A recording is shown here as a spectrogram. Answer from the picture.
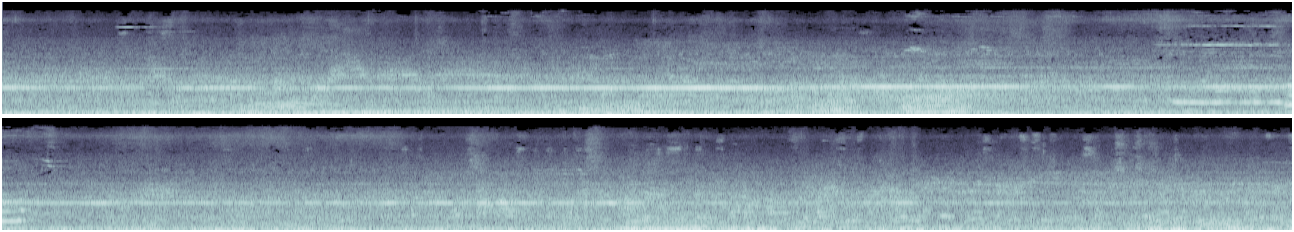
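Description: Busy city street traffic: steady low rumble of engines and tyres with a continuous high-pitched whine, strongest in the first half. Passersby's voices come and go.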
